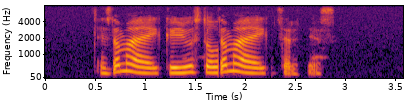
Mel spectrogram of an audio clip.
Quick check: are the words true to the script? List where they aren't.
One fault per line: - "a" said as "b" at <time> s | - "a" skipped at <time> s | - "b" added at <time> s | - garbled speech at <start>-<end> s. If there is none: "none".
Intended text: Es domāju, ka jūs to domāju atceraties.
none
